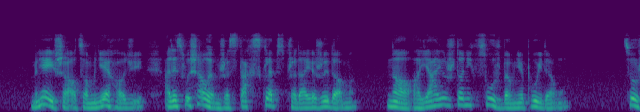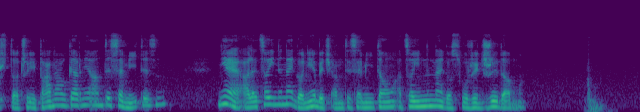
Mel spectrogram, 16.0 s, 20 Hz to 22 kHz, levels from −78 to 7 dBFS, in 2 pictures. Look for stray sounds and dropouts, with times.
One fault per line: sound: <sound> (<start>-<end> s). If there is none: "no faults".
sound: thud (15.3-15.8 s)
